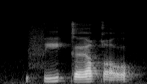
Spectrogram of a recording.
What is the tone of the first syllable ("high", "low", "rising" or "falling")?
rising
